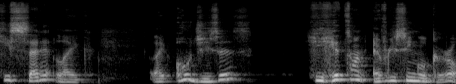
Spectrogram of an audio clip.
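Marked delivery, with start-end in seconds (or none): 1.8-4.6 high-pitched exclamation, blurted out unfiltered. Retelling what he said about the speaker: imitating a blurted remark. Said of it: "the way he blurted it out".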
